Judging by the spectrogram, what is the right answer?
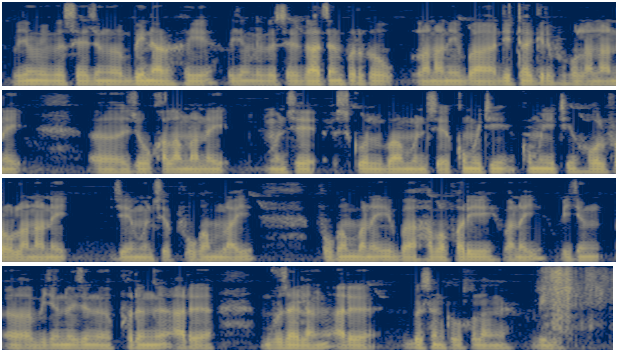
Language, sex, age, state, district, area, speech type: Bodo, male, 18-30, Assam, Kokrajhar, rural, spontaneous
